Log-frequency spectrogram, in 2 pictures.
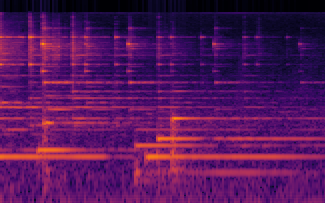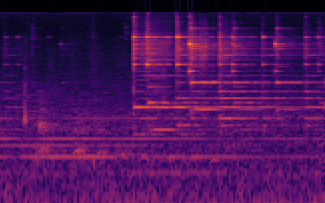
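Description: A mobile phone rings with a bright melodic tone of repeating notes, moderately loud indoors with faint background noise and no talk over it.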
